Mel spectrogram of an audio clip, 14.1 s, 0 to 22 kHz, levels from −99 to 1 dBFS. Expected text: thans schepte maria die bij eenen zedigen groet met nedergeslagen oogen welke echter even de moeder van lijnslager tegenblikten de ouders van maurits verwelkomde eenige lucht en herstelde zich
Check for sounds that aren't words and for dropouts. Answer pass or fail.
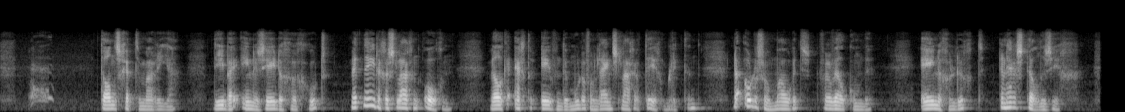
fail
